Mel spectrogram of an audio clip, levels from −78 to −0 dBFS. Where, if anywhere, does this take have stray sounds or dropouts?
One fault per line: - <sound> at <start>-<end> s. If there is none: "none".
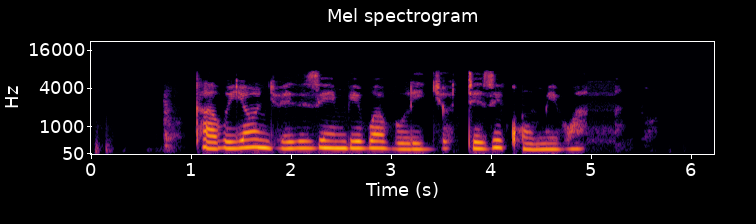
none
